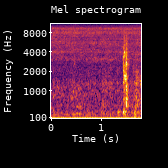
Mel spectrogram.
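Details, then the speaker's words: Sony stereo used as a comparison unit, tape on, volume part way: soft even hiss with a low hum under it and one brief rustle; standard normal tape background hiss, nothing wrong. "So it's got your standard hiss in the background. But there's no, but that's with the tape on."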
